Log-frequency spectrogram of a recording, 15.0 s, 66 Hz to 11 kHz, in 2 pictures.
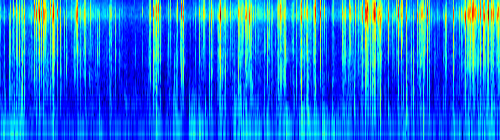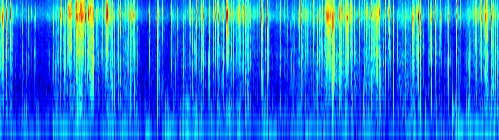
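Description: Long nails tap and scratch the surface of a silver foil-faced foam insulation sheet folded into a V shape. Dense, rapid crackling taps and crinkly scratches carry a bright, hissy edge over a steady low hum for the full 15 seconds.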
